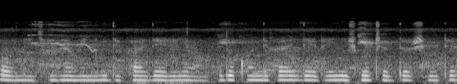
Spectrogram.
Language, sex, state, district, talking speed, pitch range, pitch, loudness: Hindi, female, Uttar Pradesh, Varanasi, 260 wpm, 195-205 Hz, 200 Hz, -17 LUFS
